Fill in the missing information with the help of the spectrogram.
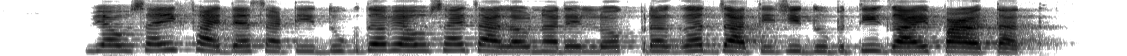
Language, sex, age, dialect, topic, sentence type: Marathi, female, 25-30, Standard Marathi, agriculture, statement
